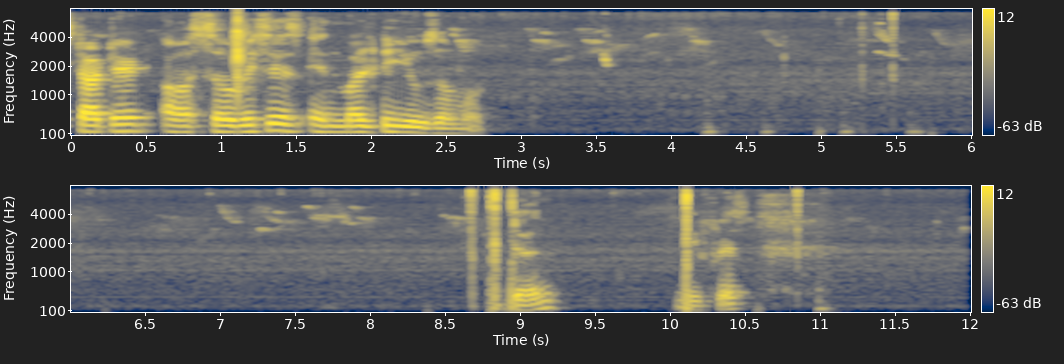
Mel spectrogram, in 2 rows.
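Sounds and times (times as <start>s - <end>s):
small bird-like chirps: 2.5s - 12.0s
soft low taps: 4.2s - 5.9s
sharp clicks: 4.7s - 5.8s, 8.6s - 11.6s.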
